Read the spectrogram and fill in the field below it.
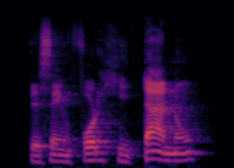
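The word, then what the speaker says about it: gitano: hente the same for hitano we say hitano because I comes after G so you pronounce like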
